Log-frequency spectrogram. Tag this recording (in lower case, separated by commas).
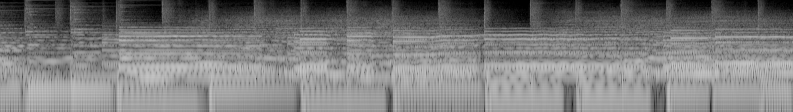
slide guitar, musical instrument, music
